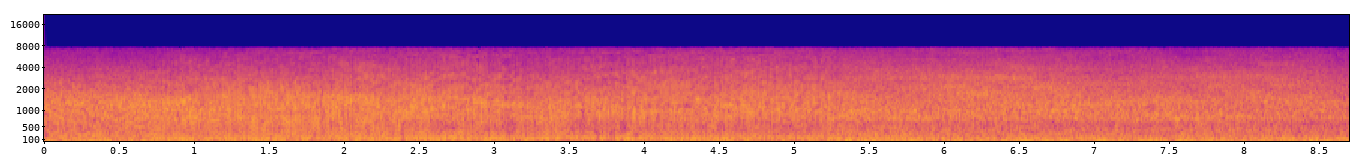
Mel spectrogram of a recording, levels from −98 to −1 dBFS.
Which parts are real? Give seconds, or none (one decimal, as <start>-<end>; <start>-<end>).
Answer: 0.0-0.7; 5.3-8.7

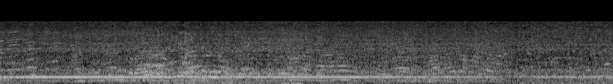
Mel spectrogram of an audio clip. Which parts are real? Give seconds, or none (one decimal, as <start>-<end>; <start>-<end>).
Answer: 0.0-1.5; 2.7-5.1

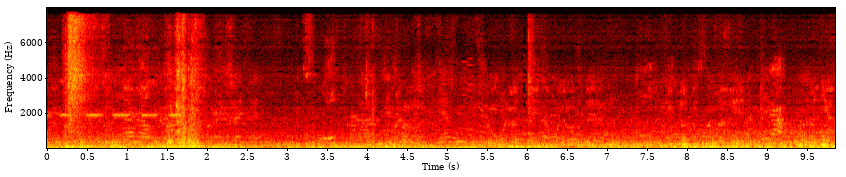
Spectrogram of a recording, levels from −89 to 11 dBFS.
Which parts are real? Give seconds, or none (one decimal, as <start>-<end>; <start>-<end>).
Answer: 4.5-5.5

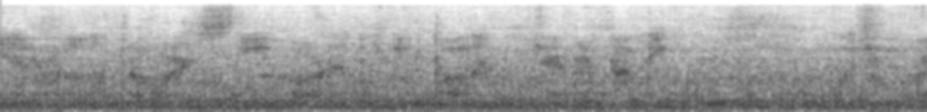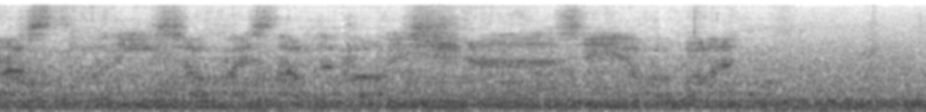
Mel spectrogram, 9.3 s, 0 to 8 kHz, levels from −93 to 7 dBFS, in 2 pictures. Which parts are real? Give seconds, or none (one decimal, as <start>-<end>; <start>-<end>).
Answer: 8.5-9.3

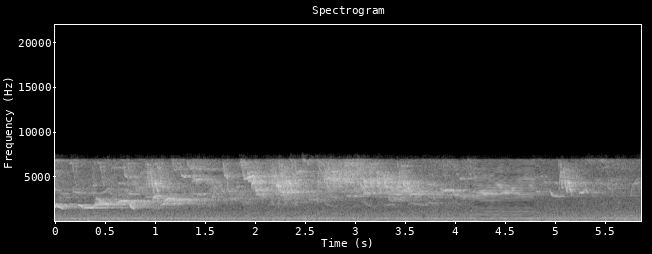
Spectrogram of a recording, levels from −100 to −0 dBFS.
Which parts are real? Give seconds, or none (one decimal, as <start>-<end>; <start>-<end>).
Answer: 0.0-4.2; 4.8-5.9

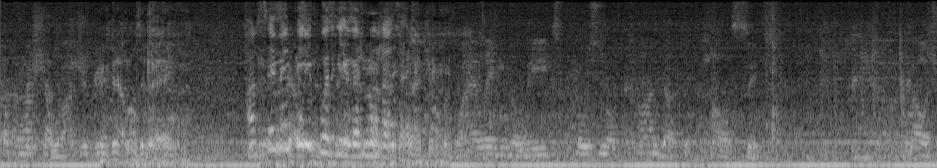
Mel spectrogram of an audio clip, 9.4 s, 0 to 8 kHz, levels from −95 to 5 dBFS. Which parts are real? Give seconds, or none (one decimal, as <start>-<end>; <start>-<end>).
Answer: 0.0-1.0; 1.9-2.6; 4.5-9.4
